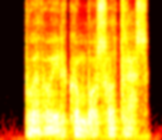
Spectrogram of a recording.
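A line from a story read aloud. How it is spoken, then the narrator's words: Whispered. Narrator (Spanish): susurré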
